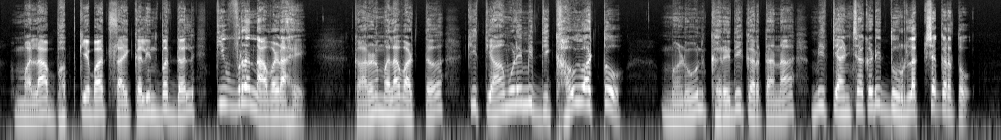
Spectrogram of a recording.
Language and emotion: Marathi, disgusted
